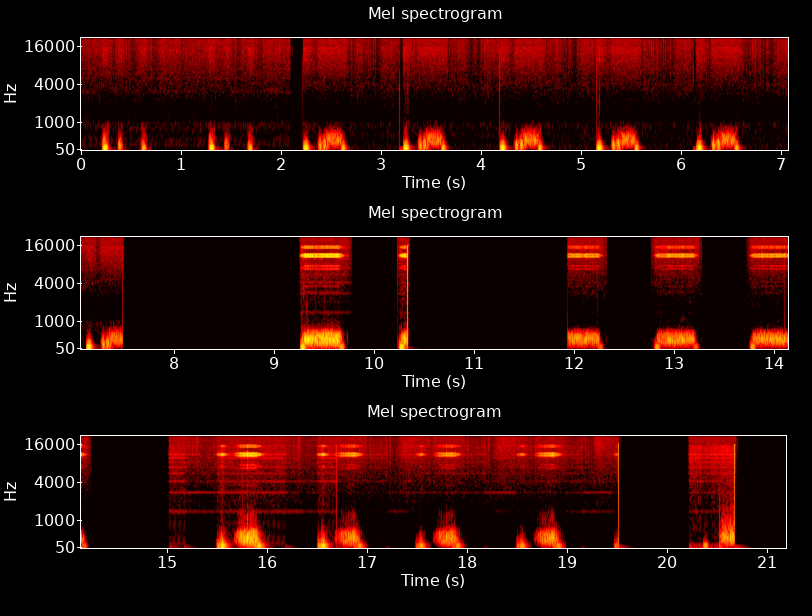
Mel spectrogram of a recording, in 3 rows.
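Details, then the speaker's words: Simulated mitral valve prolapse sounds near 60 a minute: several midsystolic clicks introduce a short, high-frequency late systolic murmur that crescendos into the second sound. "Our patient has several midstolic clicks that introduce the murmur. The murmur crescendos into the second sound and is high frequency."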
